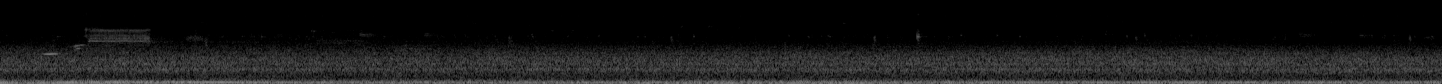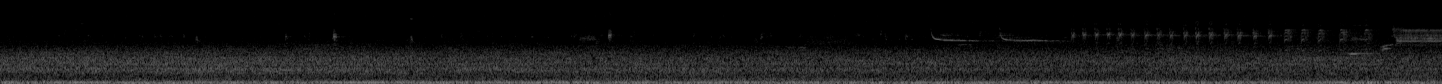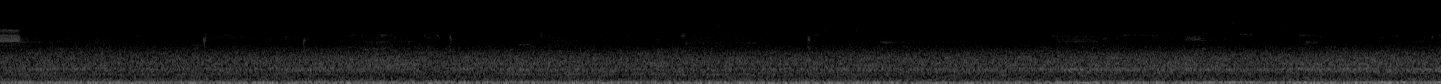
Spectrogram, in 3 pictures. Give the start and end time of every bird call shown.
0.2s-1.7s: Red-winged Blackbird (Agelaius phoeniceus)
1.7s-2.2s: Common Grackle (Quiscalus quiscula)
2.6s-23.0s: unidentified bird
23.5s-29.4s: Red-winged Blackbird (Agelaius phoeniceus)
30.6s-38.0s: unidentified bird
39.2s-40.6s: Red-winged Blackbird (Agelaius phoeniceus)
40.6s-41.1s: Common Grackle (Quiscalus quiscula)

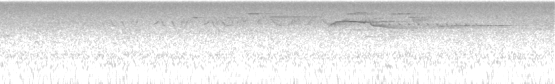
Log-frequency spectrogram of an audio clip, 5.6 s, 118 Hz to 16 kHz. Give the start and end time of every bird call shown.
3.1s-5.6s: Eastern Wood-Pewee (Contopus virens)

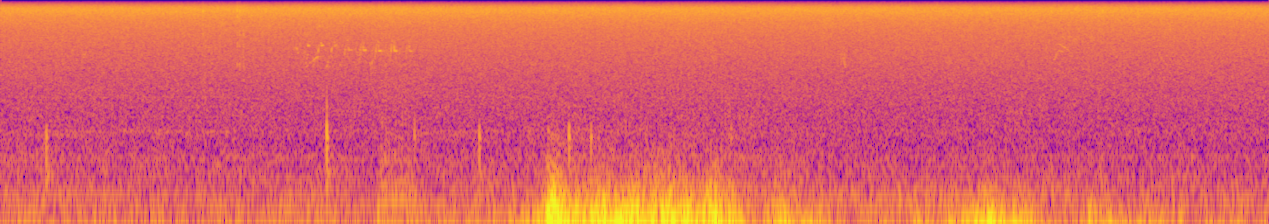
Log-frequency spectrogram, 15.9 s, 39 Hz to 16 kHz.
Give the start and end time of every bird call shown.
3.7s-5.2s: Hawaii Amakihi (Chlorodrepanis virens)
13.2s-13.5s: Hawaii Amakihi (Chlorodrepanis virens)

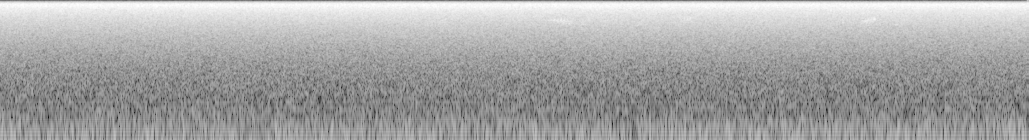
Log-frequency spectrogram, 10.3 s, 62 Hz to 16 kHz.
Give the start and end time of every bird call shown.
5.4s-5.7s: White-crowned Sparrow (Zonotrichia leucophrys)
8.5s-8.8s: White-crowned Sparrow (Zonotrichia leucophrys)

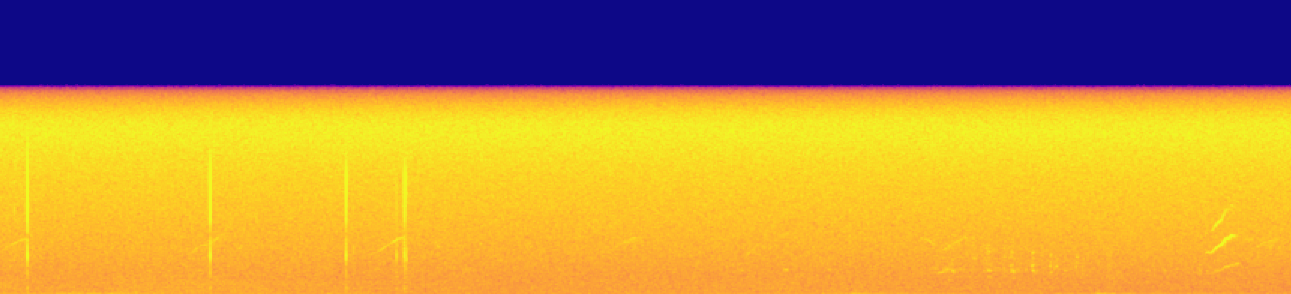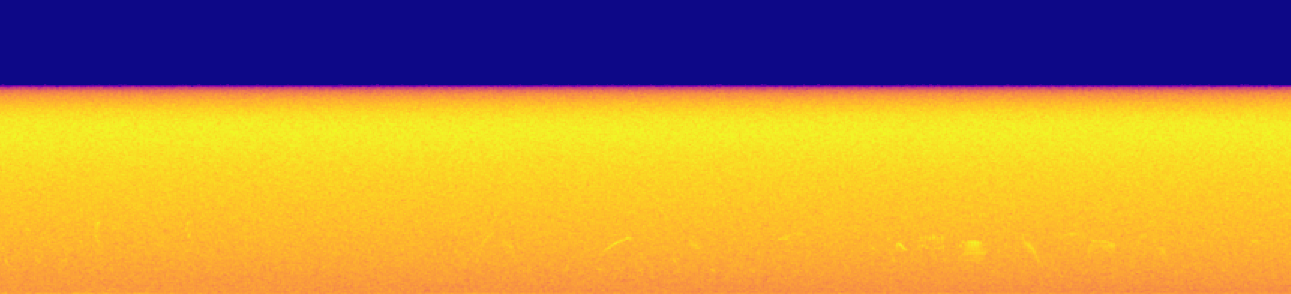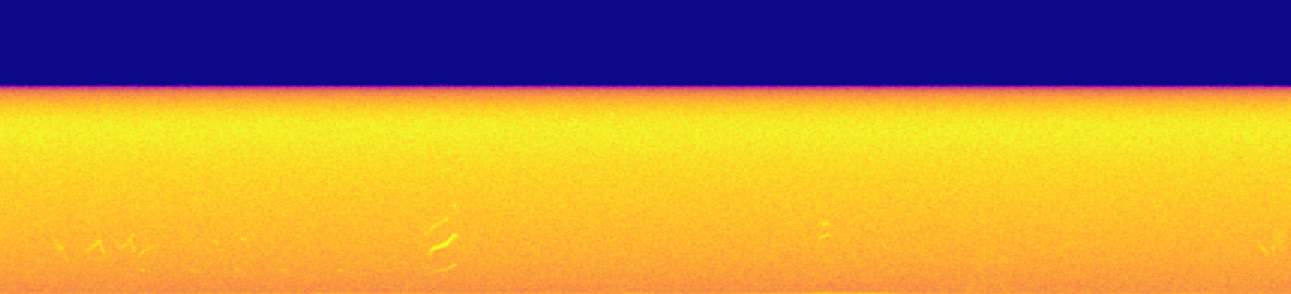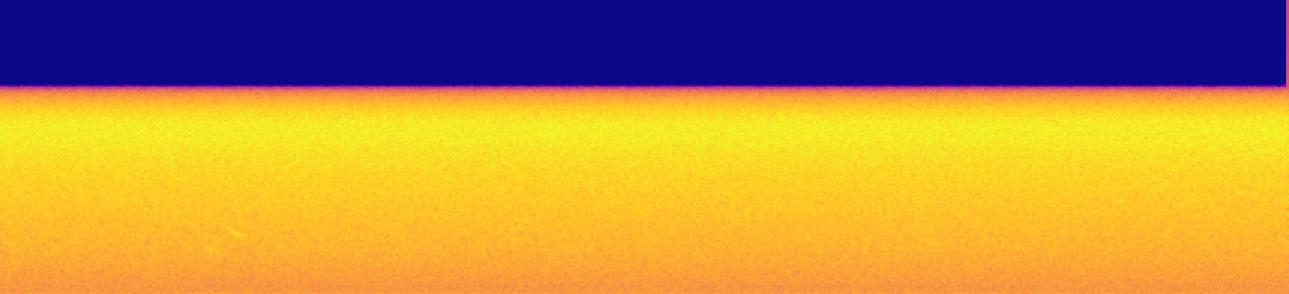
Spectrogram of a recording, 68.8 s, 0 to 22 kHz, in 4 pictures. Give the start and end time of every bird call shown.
0.0s-0.5s: Hawaii Amakihi (Chlorodrepanis virens)
2.5s-3.1s: Hawaii Amakihi (Chlorodrepanis virens)
4.9s-5.5s: Hawaii Amakihi (Chlorodrepanis virens)
8.1s-8.7s: Hawaii Amakihi (Chlorodrepanis virens)
10.4s-11.2s: Erckel's Francolin (Pternistis erckelii)
12.3s-14.5s: Erckel's Francolin (Pternistis erckelii)
16.0s-16.6s: Hawaii Amakihi (Chlorodrepanis virens)
25.1s-27.4s: Erckel's Francolin (Pternistis erckelii)
25.2s-25.7s: Hawaii Amakihi (Chlorodrepanis virens)
29.1s-32.9s: Eurasian Skylark (Alauda arvensis)
35.1s-36.6s: Eurasian Skylark (Alauda arvensis)
36.1s-39.1s: Erckel's Francolin (Pternistis erckelii)
40.0s-40.6s: Hawaii Amakihi (Chlorodrepanis virens)
45.3s-45.6s: Hawaii Amakihi (Chlorodrepanis virens)
51.2s-51.9s: Eurasian Skylark (Alauda arvensis)

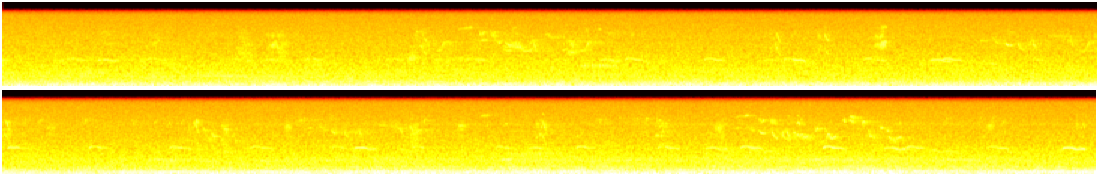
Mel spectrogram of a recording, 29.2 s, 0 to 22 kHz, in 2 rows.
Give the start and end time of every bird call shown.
5.7s-19.4s: Laughing Falcon (Herpetotheres cachinnans)
22.0s-29.2s: Laughing Falcon (Herpetotheres cachinnans)
23.9s-26.7s: Buff-throated Saltator (Saltator maximus)

